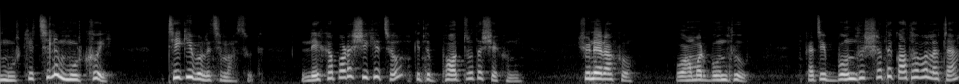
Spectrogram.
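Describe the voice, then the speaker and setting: Actress as spoiled rich young wife, fairly high voice, disdainful, discontented, theatrical radio play. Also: female voice, expressive, moderate pace, long pauses, dark tone, lightly acted. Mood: defensive, scornful. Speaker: radio drama actor. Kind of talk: melodramatic radio drama acting.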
